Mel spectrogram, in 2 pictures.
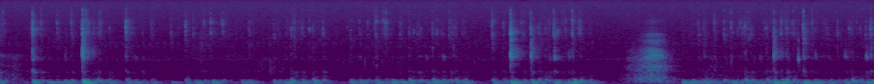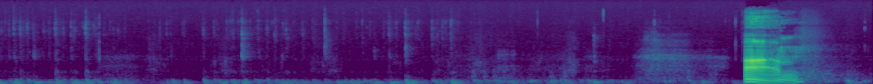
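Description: Quiet tapping of someone typing a text message on a phone, continuing steadily with short pauses for about fifteen seconds, then a sudden loud exhale near the end.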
